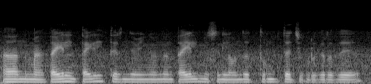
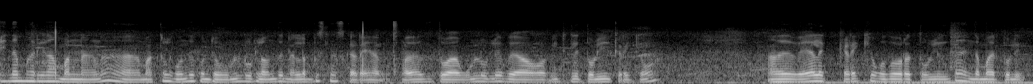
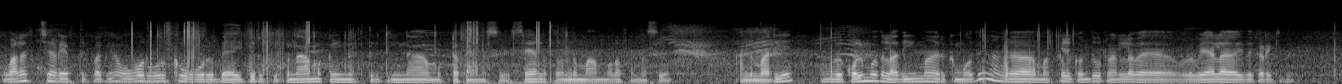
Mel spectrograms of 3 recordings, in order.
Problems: background sounds at intervals, background conversations at intervals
